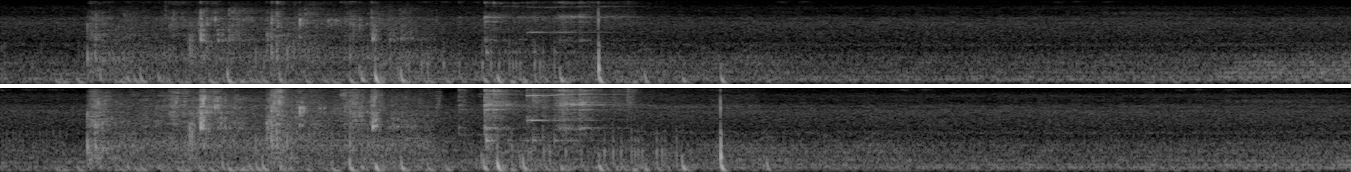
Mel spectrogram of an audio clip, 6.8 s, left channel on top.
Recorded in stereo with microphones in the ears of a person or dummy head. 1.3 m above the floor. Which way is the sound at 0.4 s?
25° right (ahead or behind).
